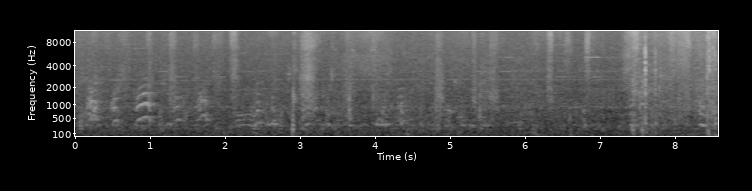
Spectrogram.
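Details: A litter of four-week-old Labrador Retriever puppies gives thin, squeaky whimpers and short yelps from several pups at once, over scattered clicks and shuffling.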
